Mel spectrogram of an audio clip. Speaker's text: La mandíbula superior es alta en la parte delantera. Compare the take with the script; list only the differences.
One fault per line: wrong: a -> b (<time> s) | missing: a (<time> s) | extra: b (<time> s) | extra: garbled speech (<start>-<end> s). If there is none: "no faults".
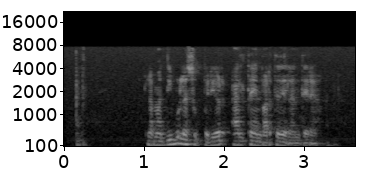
missing: es (2.0 s)
missing: la (2.5 s)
